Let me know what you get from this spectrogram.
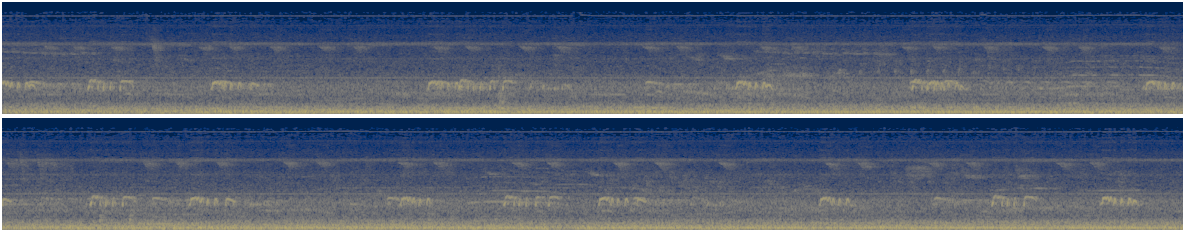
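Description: Birds calling: short calls repeat every second or two, over a steady low hum.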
